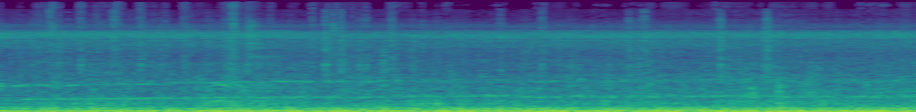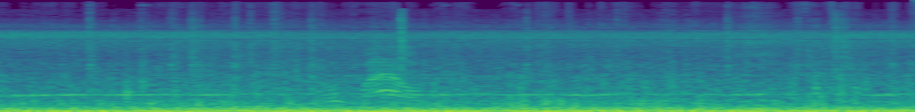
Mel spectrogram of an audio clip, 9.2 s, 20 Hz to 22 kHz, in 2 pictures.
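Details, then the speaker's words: 1971 Plymouth Road Runner, first drive after sitting 35 years since 1989: whine climbing in pitch with road speed over engine rumble; transmission noisy, driver finds it concerning. "transmission's noisy yeah it's got a little"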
